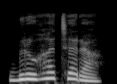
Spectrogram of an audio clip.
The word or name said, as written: ಗೃಹಚರ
